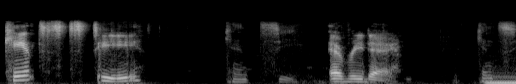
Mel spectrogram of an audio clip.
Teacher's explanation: When you pronounce can't, make sure to pronounce that T.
